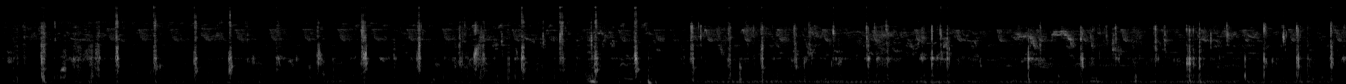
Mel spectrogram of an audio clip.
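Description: Close, crunchy biting and chewing of raw guava: sharp, irregular crunches, several a second, with bird calls in the background.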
